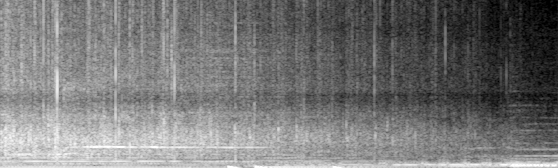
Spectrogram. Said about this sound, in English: Everyone who receives this word, clap your hands and say amen.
